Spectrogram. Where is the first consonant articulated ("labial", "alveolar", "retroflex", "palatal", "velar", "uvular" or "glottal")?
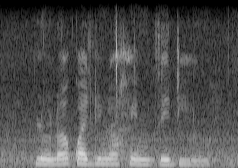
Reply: alveolar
